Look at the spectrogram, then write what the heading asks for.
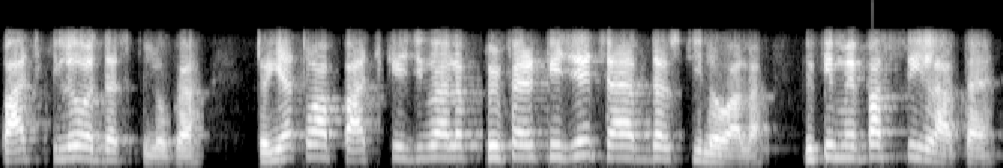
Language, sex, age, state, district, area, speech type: Hindi, male, 18-30, Uttar Pradesh, Pratapgarh, rural, conversation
